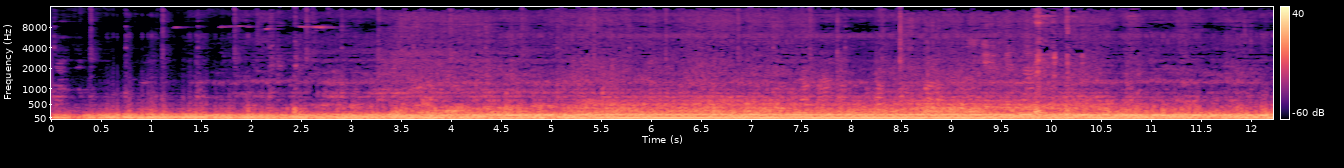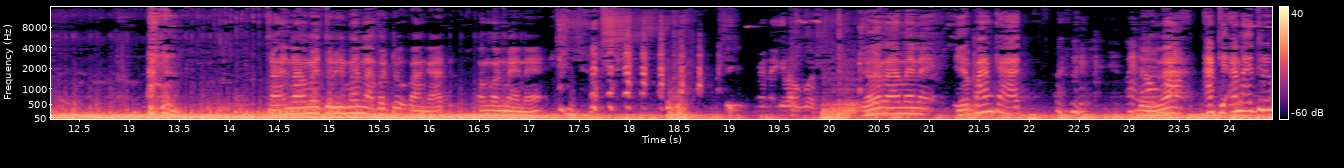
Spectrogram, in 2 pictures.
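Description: A vehicle engine rumbles low and steady while driving.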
